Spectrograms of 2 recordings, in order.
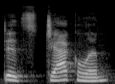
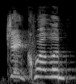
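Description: First: Said in the usual way. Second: High, insistent "Jay Quillen", said jay-KWIL-in; mispronounced name. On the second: Retold or imitated. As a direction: misread "Jay Quillen" as two words, much higher. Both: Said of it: "where they say the names wrong".

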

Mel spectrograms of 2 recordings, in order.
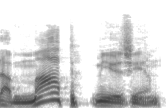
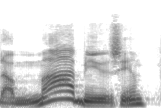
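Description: First: "mop" ending on a crisp p, slow and deliberate. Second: "mob" ending on a clear voiced b, slow and questioning. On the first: Retold or imitated. Lawyer insisting he meant cleaning tools, "mop" with a p. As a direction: say "mop" with a sharp p, like cleaning a floor. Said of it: "I said". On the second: Lawyer echoing the group's accusation, "mob" with a b. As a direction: say "mob" with a firm b sound, like the word gangster. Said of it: "I never said that".

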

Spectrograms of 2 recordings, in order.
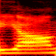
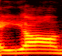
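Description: First: "y'all" as a quick Southern yawl. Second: "y'all" said as Southern yawl, one syllable. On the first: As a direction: repeat "y'all" like a Texan. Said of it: "Do you say". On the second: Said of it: "you say". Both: Shown as a demonstration.

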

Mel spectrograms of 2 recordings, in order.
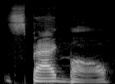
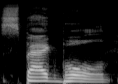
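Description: First: "Spagball" with second half said like "ball"; slow, amused "Spagball", rhyming with "hall"; wrong pronunciation. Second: "Spagball" with second half said like "bowl"; correct pronunciation. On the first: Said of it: "not Spagball". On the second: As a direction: say "Spagball" as "spag-bowl", falling firmly. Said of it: "Yeah, they say". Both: Shown as a demonstration.

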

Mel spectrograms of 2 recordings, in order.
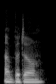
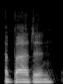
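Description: First: "Abaddon" as ab-uh-DON; full final syllable. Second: "Abaddon" as uh-BAD-un; stress on middle syllable. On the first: Host offering the other pronunciation to co-host, "Abaddon" as ab-uh-DON. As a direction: say "Abaddon" with a weak middle and a clear DON. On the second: Host offering one pronunciation to co-host, "Abaddon" as uh-BAD-un. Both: Shown as a demonstration. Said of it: "however you wanna pronounce it".

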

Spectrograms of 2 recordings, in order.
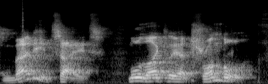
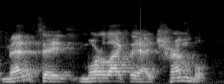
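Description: First: Light British accent imitation of the guitarist; a dry British quip, lightly put on. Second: Said in the usual way. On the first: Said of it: "he's got this great British accent". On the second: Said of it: "What a great line, [name]".

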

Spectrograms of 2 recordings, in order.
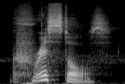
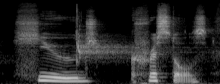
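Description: First: Said in the usual way. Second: Huge drawn out very slowly; stress on Huge. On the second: Shown as a demonstration. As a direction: stretch out Huge crystals slowly.

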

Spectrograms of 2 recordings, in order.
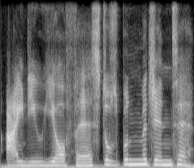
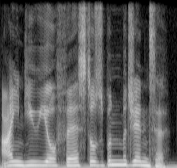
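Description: First: Sheikh Vizier. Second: Slow, mildly threatening Scouse villain; a half-hearted menace, drawn out; Sheikh Vizier. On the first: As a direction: threaten with a little more phlegm. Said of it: "increase the amount of phlegm or something". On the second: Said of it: "can you be a bit more, uh, threatening". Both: Acted.

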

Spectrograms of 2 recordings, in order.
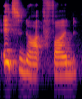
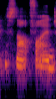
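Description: First: Drawn out slowly, each word landed: It's not fun; slow emphatic denial. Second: It's not fun, softer and higher, after a laugh; softer emotional repeat. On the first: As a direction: spell it out slowly, as a firm verdict. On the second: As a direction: let it slip out softly, half laughing. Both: Real, not acted. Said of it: "I'm getting emotional".

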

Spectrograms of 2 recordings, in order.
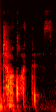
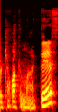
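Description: First: Hushed, whispered delivery; slow Ruth tone. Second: Quick, voiced, full-volume delivery; really fast. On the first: Actress showing Ruth's second tone, slow and hushed. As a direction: drop into a whisper. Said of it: "really slow". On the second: Actress showing Ruth's first tone, really fast. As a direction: say it briskly. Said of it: "always either talking like this". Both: Shown as a demonstration.

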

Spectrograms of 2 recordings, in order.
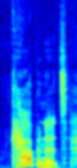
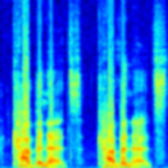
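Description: First: "Cabinets" with a weak last vowel, "-nuts"; own pronunciation of cabinets. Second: "Cabinets" high and loud, ending in a hard "-nets"; mock it by punching "Cabinets" as "cab-nets"; mocking imitation. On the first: Shown as a demonstration. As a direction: say "Cabinets" high, ending in a relaxed "-nits". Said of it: "Am I saying this wrong?". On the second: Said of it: "mock me".

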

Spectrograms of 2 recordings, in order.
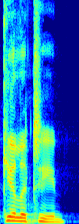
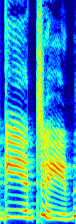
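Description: First: Put-on "guillotine" as gill-uh-teen, L sounded; English-style pronunciation. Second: Put-on "guillotine" as ghee-uh-teen, L silent; French-style pronunciation. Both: Shown as a demonstration. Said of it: "Or is it guillotine?".

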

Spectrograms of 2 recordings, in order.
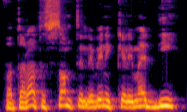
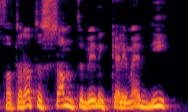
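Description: First: Deliberate pauses before دي; paused phrase. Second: Silences between words; paused phrase. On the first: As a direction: let silence hang between the words. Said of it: "شايفين بقى الانترست والاهتمام". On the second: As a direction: leave pauses between فترات الصمت بين الكلمات دي. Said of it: "شايفين شوية اللي أنا وقفتهم دول". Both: Shown as a demonstration.

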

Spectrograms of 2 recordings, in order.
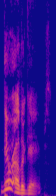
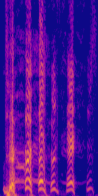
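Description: First: Said in the usual way. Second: Higher, louder, slow line broken by laughter; helpless real laughter on the words; cracking up. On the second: Real, not acted. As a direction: laugh hard through every word.

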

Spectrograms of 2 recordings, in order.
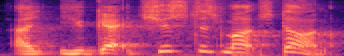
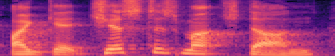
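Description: First: "just" raised high and hit hard; stress on just. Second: Said in the usual way. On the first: Shown as a demonstration. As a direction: push "just" up with emphatic pitch. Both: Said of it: "I swear it".

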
